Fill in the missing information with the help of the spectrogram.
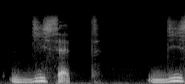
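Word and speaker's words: dix-sept: Okay, so you don't insist on the S. 17, 17, 17.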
